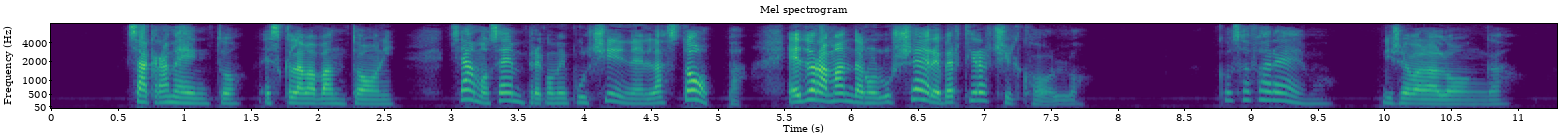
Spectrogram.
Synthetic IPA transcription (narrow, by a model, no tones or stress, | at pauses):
sakɾament̪oesklamaːvant̪ɔːni | sjaːmosɛmpɾekomepult͡ʃiːninelːast̪ɔpːa | ed̪oːɾamand̪anoluʃːɛːɾepert̪iɾart͡ʃilkʰɔ̰lːo | kɔːzafaɾɛːmo | d̪it͡ʃeːvalalɔŋɡa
